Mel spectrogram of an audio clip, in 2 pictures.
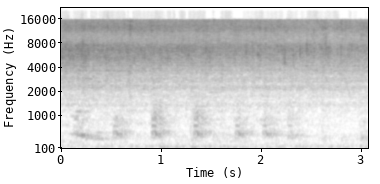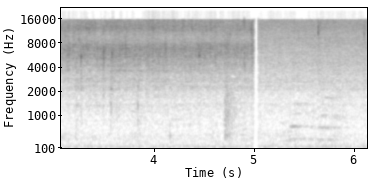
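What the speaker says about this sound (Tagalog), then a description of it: "Magigisa na po tayo. Lagyan natin ng butter. Lagyan na rin natin ng bawang." Garlic sautéing in butter in a pan gives a steady close sizzle with a few soft stirring scrapes, and the hiss drops briefly near the end.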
